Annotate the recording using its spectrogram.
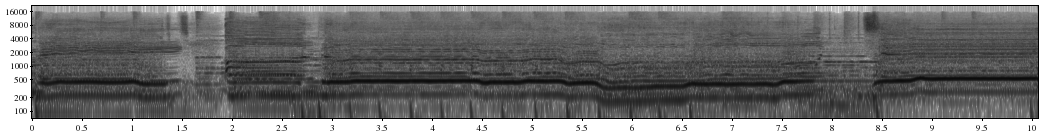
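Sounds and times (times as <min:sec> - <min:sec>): male vocal trio singing in harmony: 0:00.0 - 0:10.0.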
